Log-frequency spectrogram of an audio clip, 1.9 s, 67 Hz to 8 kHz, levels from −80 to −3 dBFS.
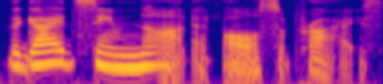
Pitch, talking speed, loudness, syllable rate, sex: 180 Hz, 220 wpm, -20 LUFS, 6.1 syllables/s, female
